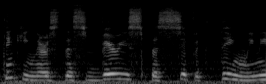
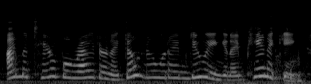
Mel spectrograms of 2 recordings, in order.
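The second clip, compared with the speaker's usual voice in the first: fast, higher-pitched imitated fretting; mock panicking student; 7 semitones higher, 3 dB quieter, faster than usual. Student confessing writing worries to the teacher, lightly acted panic. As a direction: rattle it off like a flustered student.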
